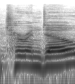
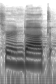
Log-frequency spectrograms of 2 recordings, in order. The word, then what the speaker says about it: Turandot: I personally actually am of the school that it should be pronounced Turandot, as it is based on a Persian fairy tale. And the original spelling, this is super nerdy, but the original spelling was such that it should actually be pronounced Turandot, but it kind of depends on who you ask.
